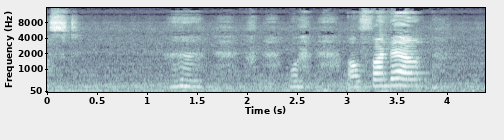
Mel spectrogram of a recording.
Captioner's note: laughs nervously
